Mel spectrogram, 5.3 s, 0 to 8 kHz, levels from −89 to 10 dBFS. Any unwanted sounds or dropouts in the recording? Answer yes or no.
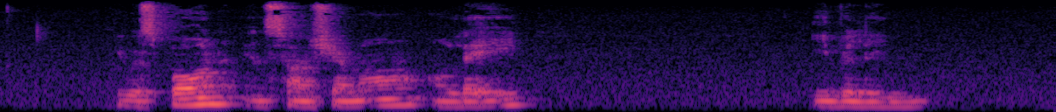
no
